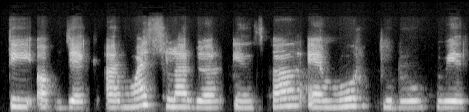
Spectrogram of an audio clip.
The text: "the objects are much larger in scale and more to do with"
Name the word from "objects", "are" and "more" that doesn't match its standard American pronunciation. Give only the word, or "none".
objects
